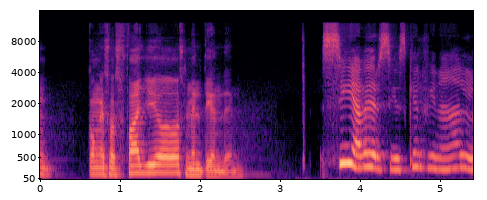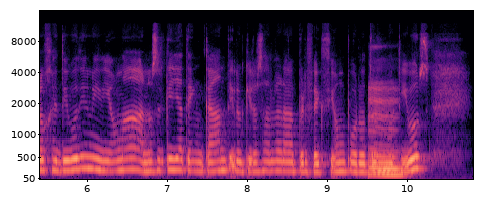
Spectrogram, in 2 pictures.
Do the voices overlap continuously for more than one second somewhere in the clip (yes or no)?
no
